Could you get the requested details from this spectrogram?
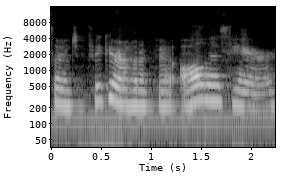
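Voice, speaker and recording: A woman speaks over noticeable background noise. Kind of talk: ASMR get-ready-with-me talk. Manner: soft-spoken, relaxing.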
